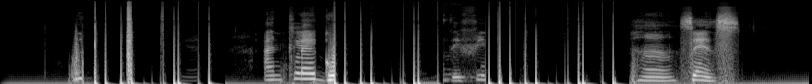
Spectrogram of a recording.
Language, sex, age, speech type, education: Nigerian Pidgin, female, 15-29, spontaneous, tertiary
